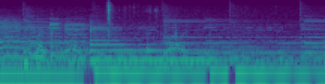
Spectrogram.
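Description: Background music with held notes and a steady bass.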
